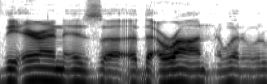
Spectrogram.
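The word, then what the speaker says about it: Arran: of the state again Aaron Aaron gotcha I keep putting on fossil our rhymes with car horn RN malt which displays a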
